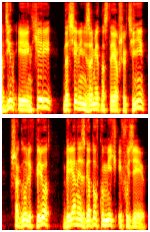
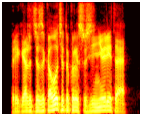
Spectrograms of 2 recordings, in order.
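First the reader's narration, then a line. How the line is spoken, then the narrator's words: Deep bass voice. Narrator (Russian): пробасил Миллениан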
